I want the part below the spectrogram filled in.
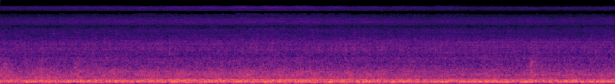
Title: Privileg washing machine noise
